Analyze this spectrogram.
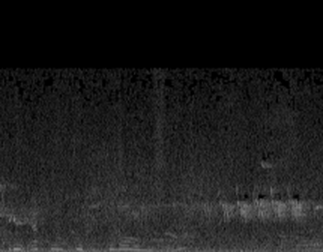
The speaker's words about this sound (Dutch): Al die vogels, hè? dat is zo prachtig. Hoewel ik wel ver weg waaimachines machines hoor en eh, brandmachines enzovoort. Maar er zijn al heel veel vogels de tijd gehoord. Dat is wel heel lekker.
